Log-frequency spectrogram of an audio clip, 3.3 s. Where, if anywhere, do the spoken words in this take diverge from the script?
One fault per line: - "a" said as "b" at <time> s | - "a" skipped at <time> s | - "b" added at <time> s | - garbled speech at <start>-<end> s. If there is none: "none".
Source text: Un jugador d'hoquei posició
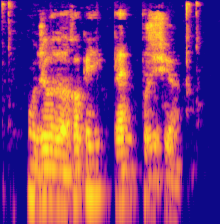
- "pren" added at 1.7 s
